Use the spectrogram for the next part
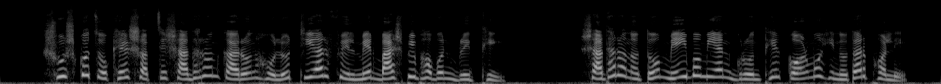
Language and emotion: Bengali, neutral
